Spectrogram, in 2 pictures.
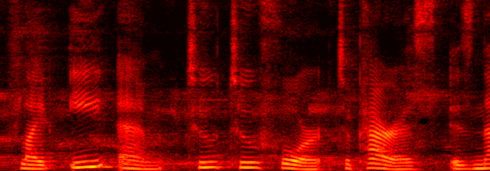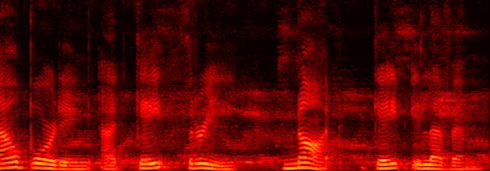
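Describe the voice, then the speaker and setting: A woman reading scripted airport announcements in a formal, measured manner, repeating key details. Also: medium pitch.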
